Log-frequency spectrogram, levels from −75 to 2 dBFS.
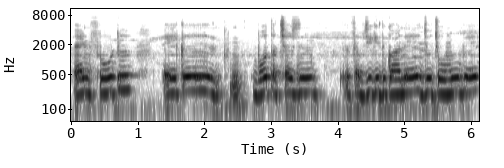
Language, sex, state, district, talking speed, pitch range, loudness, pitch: Hindi, female, Rajasthan, Jaipur, 125 wpm, 205-225 Hz, -12 LUFS, 215 Hz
